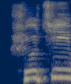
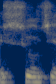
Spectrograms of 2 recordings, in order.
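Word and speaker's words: सूचि: Ata, excuse me, shuchi mukho, so this should be suchi, there should be a long u here.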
